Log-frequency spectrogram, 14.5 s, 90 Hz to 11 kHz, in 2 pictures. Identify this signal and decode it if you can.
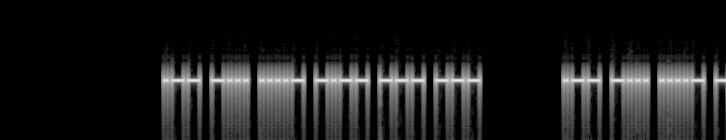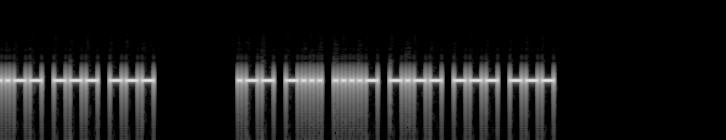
Morse code, heard as a keyed tone, about 30 wpm, 700 Hz. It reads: WB4YOO WB4YOO WB4YOO
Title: USA Call Signs - 6 Characters - Repeated 3x - 30wpm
